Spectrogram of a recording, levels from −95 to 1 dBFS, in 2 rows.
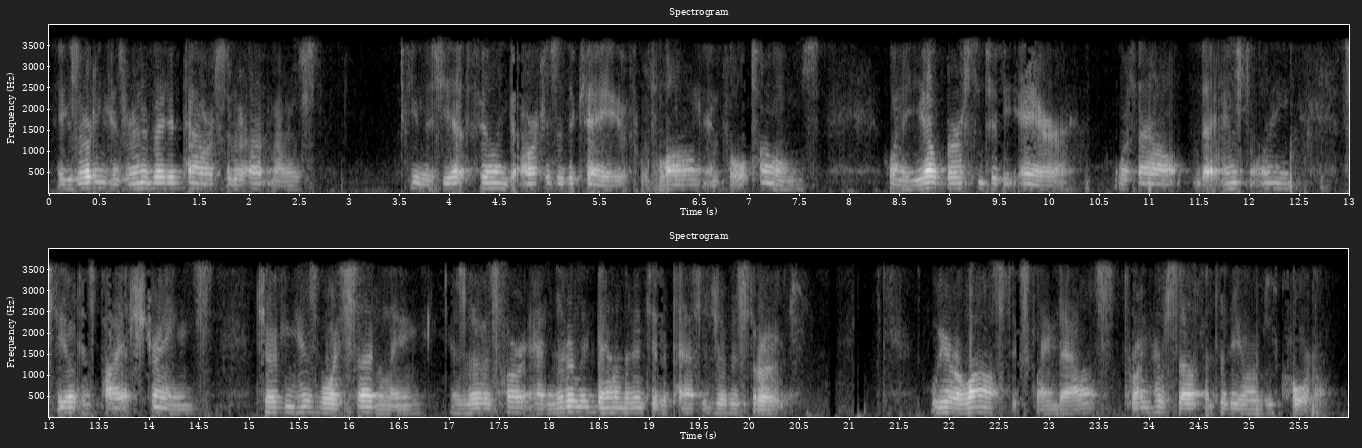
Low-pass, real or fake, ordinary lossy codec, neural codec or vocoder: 3.6 kHz; fake; AAC, 24 kbps; vocoder, 22.05 kHz, 80 mel bands, WaveNeXt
